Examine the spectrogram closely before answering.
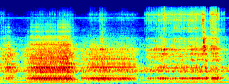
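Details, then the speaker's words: Skew chisel starting a bead on a wood lathe, lifted too far: the even cutting rasp breaks off abruptly twice as the short corner grabs and runs back into a spiral. A catch. "and it grabs the short corner and rubs it back into a spiral."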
